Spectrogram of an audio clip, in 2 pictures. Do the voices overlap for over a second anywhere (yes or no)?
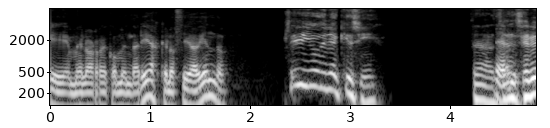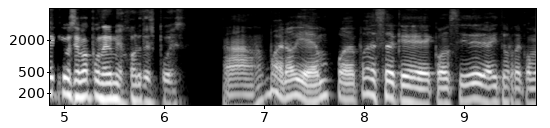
no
